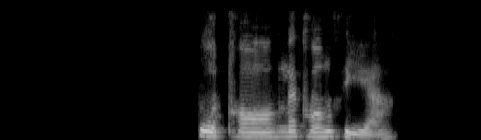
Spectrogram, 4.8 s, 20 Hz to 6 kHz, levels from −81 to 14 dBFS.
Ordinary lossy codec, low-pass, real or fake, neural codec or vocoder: none; 5.4 kHz; fake; codec, 44.1 kHz, 2.6 kbps, SNAC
